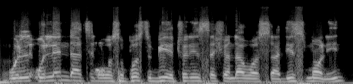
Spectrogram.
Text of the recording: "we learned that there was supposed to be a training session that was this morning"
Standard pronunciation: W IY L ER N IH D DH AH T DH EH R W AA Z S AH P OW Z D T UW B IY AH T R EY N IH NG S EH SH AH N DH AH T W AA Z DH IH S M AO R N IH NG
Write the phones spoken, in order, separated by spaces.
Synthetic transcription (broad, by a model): W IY W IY L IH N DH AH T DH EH W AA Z S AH P OW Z T UW B IY AH T R EY N IH NG S EH SH AH N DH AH T W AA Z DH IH S M AO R N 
